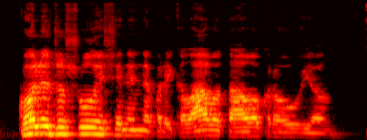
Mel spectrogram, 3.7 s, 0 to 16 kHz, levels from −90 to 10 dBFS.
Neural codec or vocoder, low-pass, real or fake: none; 14.4 kHz; real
